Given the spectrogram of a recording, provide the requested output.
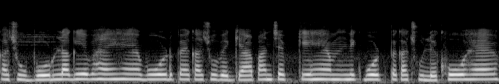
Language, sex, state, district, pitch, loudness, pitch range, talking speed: Bundeli, female, Uttar Pradesh, Hamirpur, 230 Hz, -14 LUFS, 220-235 Hz, 205 wpm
